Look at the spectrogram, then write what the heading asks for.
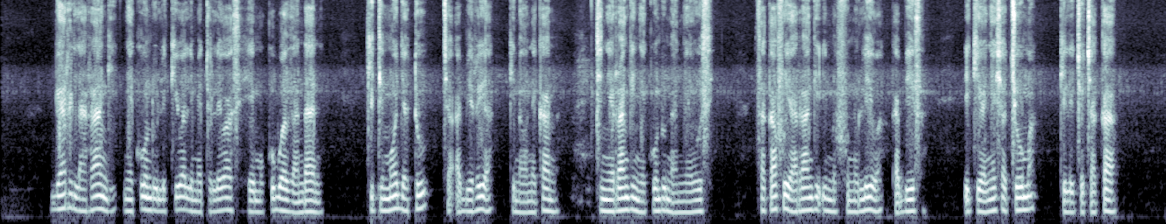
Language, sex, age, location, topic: Swahili, male, 50+, Nairobi, finance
